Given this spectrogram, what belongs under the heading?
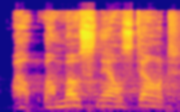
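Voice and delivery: soft half-whisper, stumbling on the first words. Retelling your reply to a woman who was half-whispering to you, half-whispering. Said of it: "I too was whispering now".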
